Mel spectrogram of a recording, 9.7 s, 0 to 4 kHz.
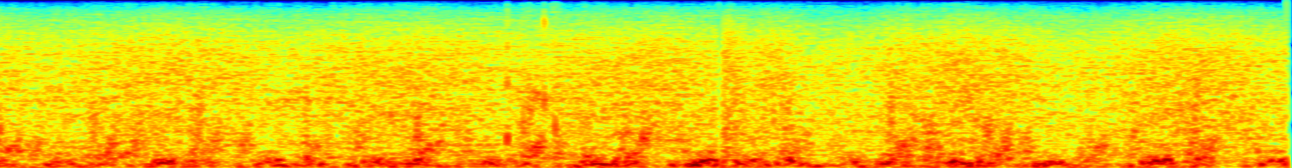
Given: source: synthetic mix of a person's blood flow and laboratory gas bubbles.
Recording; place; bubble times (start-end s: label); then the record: Doppler ultrasound of blood flow; precordium
3.81-3.89 s: bubbles
3.94-4.25 s: bubbles
4.40-4.49 s: bubbles
From the record:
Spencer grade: 1 (occasional bubble signal discernible with the cardiac motion signal, with majority of cardiac periods free of bubbles); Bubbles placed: anywhere in the cardiac cycle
